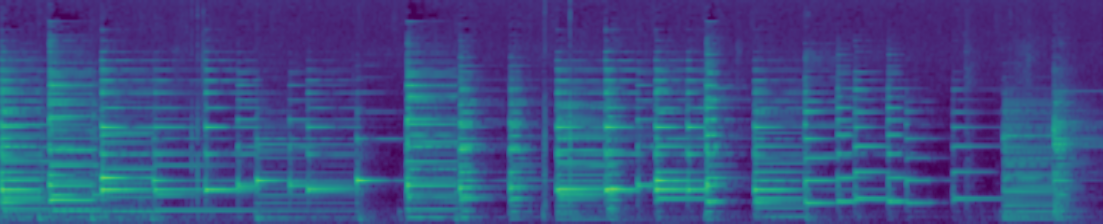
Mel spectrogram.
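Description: Piano music: chords and single notes struck about twice a second, each fading before the next.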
